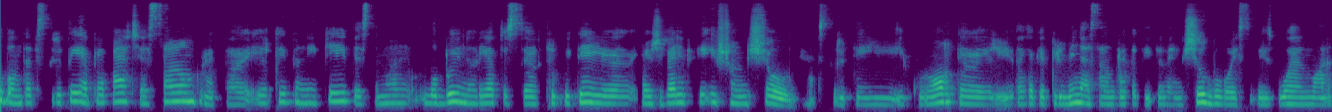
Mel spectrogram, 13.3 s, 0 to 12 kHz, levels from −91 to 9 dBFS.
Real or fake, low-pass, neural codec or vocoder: fake; 10.8 kHz; codec, 24 kHz, 1 kbps, SNAC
